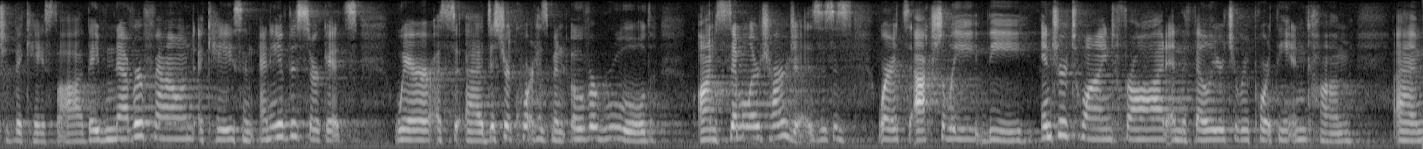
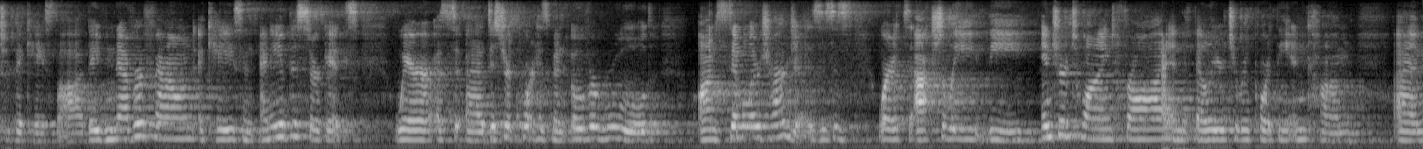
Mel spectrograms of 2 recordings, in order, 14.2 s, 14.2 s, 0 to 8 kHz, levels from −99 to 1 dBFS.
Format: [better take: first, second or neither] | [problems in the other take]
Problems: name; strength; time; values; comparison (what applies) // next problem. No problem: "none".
first | noise reduction (neural separator model SepFormer DNS4)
